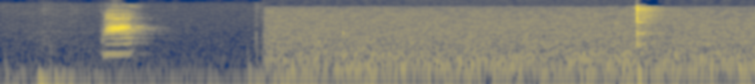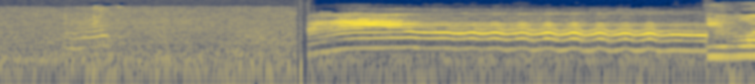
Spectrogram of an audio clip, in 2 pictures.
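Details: Kitten meowing indoors: a short harmonic mew near the start, then a long wavering, tremulous meow at the end over steady background hiss and music.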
